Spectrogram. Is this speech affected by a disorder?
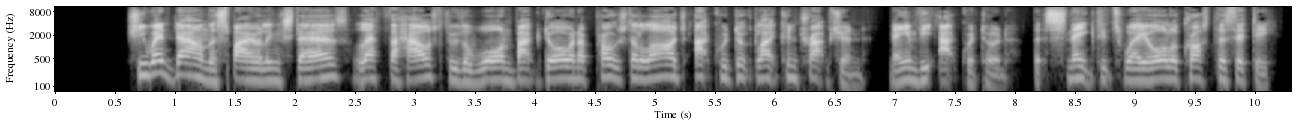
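No.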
